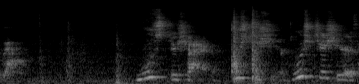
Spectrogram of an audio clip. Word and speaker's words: Worcestershire: I've always heard Worcestershire. So I pronounced it very American, and I think, oh no, I said Worcestershire.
